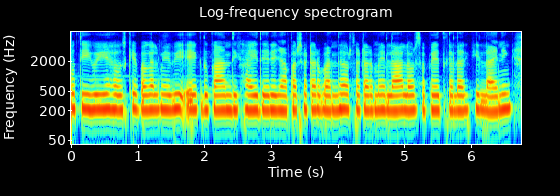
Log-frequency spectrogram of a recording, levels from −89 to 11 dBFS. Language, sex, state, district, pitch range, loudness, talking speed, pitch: Hindi, female, Odisha, Nuapada, 205-215 Hz, -11 LUFS, 250 wpm, 205 Hz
